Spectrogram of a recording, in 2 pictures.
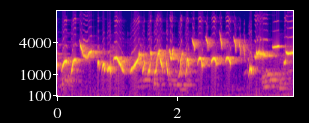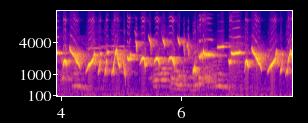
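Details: Multi-voiced stimulating song of a white-rumped shama, meant for training birds to sing well. Rich, continuous cascade of bright whistles, rising and falling slurs and sharp chattering notes, loud and unbroken throughout.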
